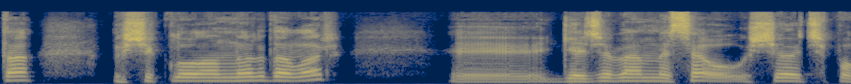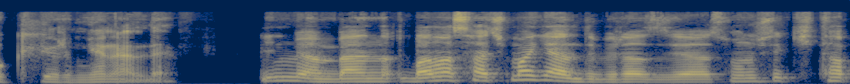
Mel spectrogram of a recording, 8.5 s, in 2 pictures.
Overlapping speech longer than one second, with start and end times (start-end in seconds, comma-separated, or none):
none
